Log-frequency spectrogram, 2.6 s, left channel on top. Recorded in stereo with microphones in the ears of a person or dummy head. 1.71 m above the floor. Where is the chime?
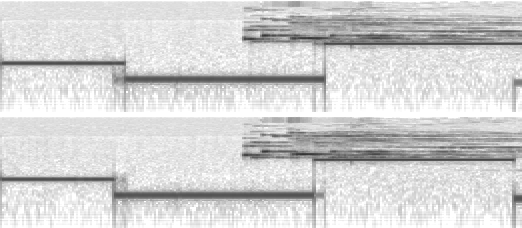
35° right (ahead or behind), 2.0 m.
